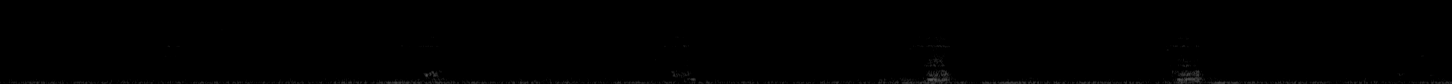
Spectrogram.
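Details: Recurring soft snoring noises repeating every two to three seconds under a steady low hum in a small room: snoring.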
